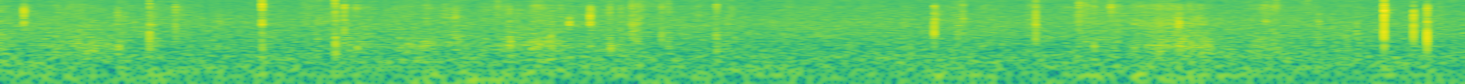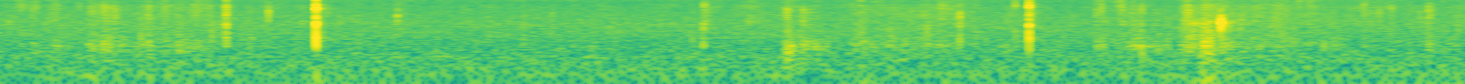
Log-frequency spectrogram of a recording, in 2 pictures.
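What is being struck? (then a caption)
Crumbled bar-soap flakes. A blue nitrile-gloved hand presses, squeezes and crushes a heap of crumbled dry bar-soap chips in cream and pink piled in a yellow container. The result is soft, crunchy rustling with scattered sharp, dry crackles over a quiet, low background.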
